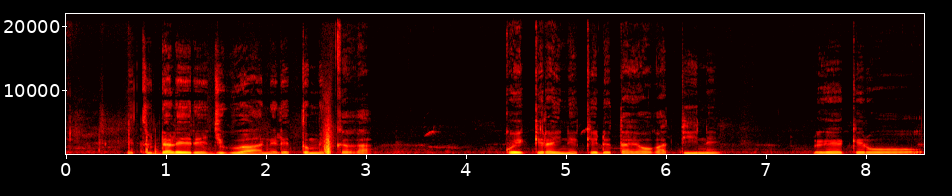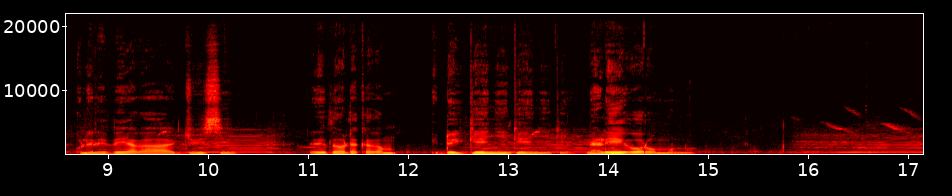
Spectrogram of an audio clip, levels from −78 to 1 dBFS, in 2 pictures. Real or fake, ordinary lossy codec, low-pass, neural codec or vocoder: real; none; none; none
